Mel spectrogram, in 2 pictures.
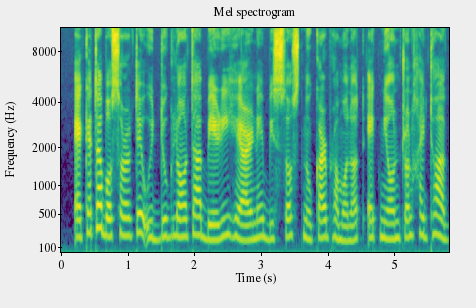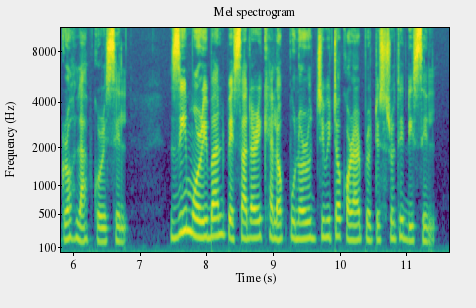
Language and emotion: Assamese, neutral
